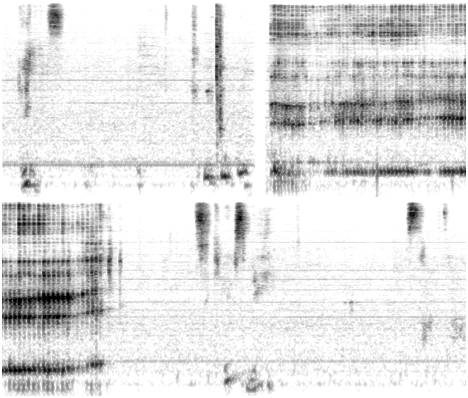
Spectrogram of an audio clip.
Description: BURP! Oh, my goodness! Excuse me!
